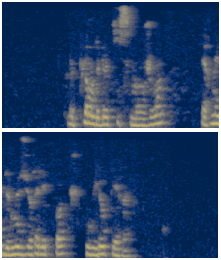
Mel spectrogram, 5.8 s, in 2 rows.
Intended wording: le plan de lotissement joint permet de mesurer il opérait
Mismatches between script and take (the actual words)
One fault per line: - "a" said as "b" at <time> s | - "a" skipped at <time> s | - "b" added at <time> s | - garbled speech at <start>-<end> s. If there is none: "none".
- "l'époque où" added at 3.4 s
